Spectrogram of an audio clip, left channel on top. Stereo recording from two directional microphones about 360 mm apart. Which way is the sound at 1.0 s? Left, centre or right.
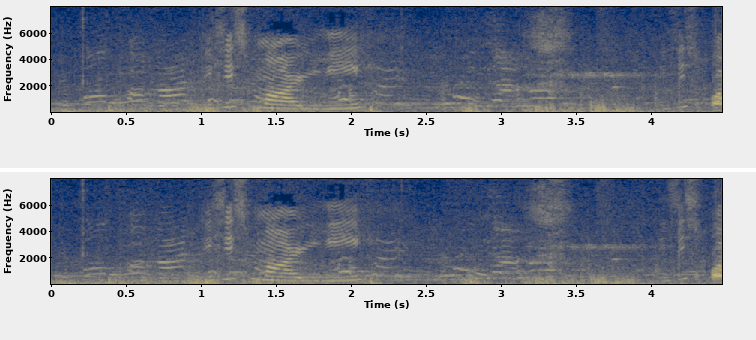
Centre.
